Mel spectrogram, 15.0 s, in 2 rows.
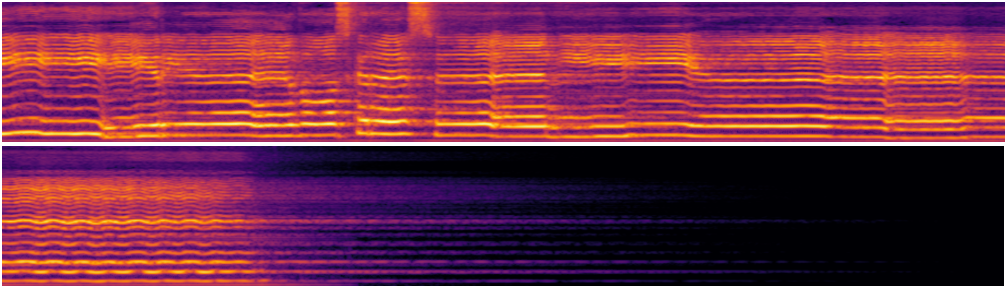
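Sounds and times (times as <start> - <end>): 
Serbian liturgical chant: 0.0 - 11.2.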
